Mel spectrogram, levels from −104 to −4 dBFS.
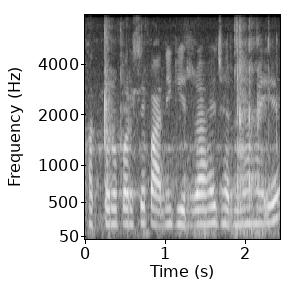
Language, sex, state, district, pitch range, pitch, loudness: Hindi, female, Maharashtra, Gondia, 205-210 Hz, 205 Hz, -19 LUFS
